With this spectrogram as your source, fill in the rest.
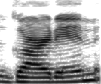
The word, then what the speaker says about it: Guarden: The name of my company is The Garden. It's spelled GUARDEN, like guard, like basketball guard.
